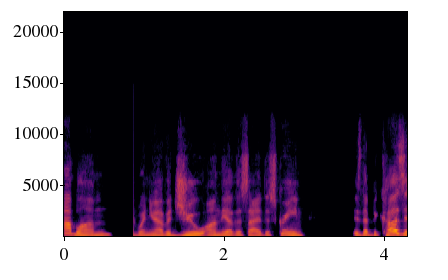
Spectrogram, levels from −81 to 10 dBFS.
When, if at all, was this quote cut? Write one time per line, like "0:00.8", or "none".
0:00.9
